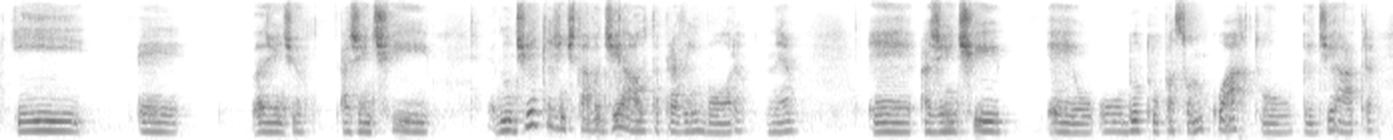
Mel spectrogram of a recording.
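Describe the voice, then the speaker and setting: Soft-spoken and somewhat breathy, a woman with a very deep, low pitch and a dark, mellow tone talks at a very slow pace with ordinary pitch variation and long, frequent pauses. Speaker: mother giving religious testimony. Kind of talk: testimony.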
